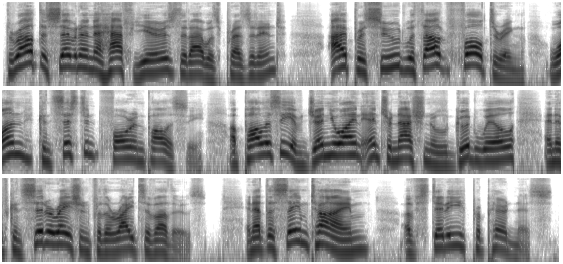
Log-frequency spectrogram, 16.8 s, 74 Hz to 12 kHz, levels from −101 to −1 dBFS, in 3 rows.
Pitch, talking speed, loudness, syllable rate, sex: 175 Hz, 150 wpm, -20 LUFS, 5.0 syllables/s, male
